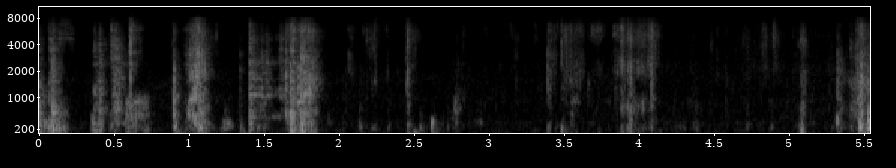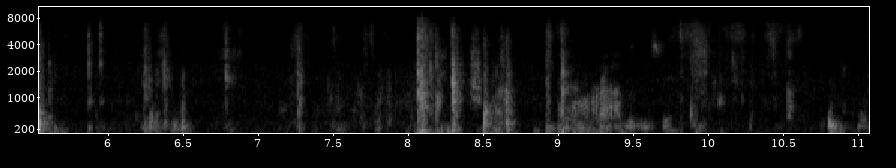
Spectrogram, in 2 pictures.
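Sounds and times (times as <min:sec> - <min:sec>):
plastic shrink wrap crinkling: 0:02.0 - 0:09.1, 0:09.7 - 0:11.0.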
